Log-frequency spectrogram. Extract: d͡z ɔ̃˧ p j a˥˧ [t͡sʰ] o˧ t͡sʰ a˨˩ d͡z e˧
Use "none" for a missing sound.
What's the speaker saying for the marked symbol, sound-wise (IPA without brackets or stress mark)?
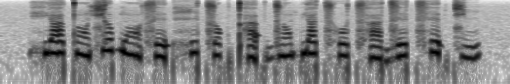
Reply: t͡sʰ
